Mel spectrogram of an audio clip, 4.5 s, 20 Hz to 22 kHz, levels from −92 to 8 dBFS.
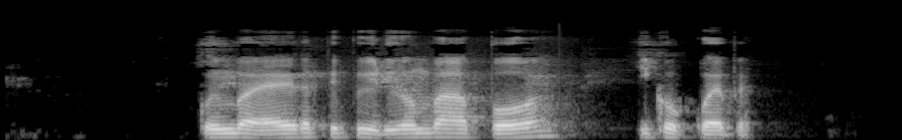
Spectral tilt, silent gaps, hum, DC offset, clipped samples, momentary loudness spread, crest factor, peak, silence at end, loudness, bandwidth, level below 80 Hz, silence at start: -6 dB/octave; none; none; under 0.1%; under 0.1%; 12 LU; 16 dB; 0 dBFS; 0.75 s; -14 LUFS; 9.2 kHz; -62 dBFS; 1 s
